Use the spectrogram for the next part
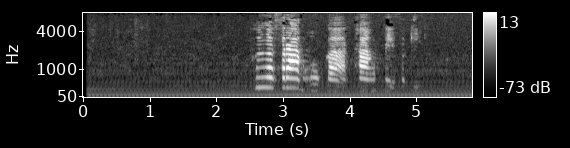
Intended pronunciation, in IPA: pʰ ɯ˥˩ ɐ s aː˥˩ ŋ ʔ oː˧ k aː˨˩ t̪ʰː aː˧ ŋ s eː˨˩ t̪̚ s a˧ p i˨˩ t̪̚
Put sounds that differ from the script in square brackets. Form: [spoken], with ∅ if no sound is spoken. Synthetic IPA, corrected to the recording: pʰ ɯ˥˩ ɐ s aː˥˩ ŋ ʔ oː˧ k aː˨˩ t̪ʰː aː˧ ŋ s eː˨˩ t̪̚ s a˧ [k] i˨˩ t̪̚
